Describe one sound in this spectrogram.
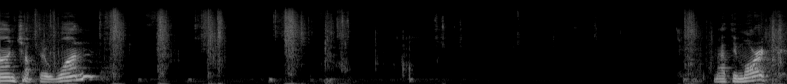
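Paper rustles and crinkles as a man handles it.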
